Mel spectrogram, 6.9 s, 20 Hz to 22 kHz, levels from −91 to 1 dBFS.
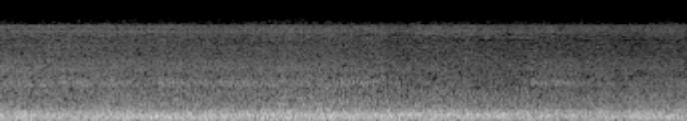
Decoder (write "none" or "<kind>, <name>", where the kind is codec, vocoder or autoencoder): vocoder, BigVGAN v2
